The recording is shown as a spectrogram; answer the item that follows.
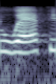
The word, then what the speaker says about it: of: Off, que quer dizer fora ou desligado, tem o som de F no final. Pensem que o F duplo faz F. E o outro, aquele que quer dizer of, tem o som de V no final da palavra. Então nós temos off, desligado, fora, e of, de, ok?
